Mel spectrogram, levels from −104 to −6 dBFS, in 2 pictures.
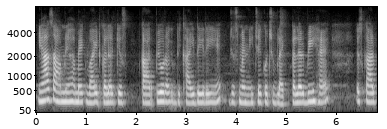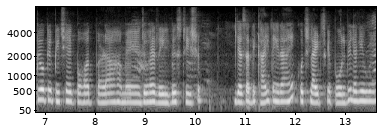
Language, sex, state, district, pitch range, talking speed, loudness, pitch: Hindi, female, Chhattisgarh, Bastar, 205-230 Hz, 185 wpm, -24 LUFS, 215 Hz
